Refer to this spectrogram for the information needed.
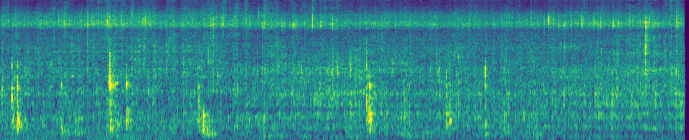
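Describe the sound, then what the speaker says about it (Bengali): Steady frying sizzle of onion, garlic and green chili in a pan with occasional stirring clinks and scrapes, close and continuous with no talk. "পেঁয়াজের রসুনটা ভালো করে কাঁচা লঙ্কা হালকা ভাজা ভাজা হয়ে গেছে"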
